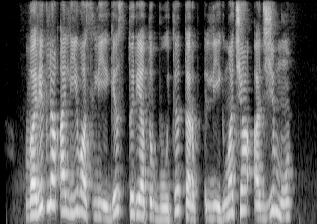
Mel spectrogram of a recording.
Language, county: Lithuanian, Alytus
